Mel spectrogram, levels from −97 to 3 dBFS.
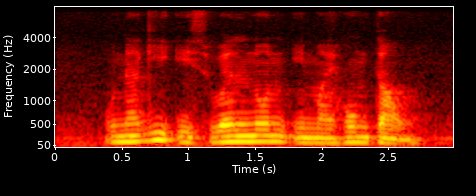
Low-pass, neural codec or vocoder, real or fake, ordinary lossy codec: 7.2 kHz; none; real; none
